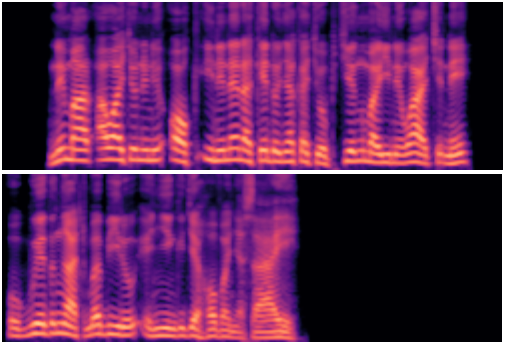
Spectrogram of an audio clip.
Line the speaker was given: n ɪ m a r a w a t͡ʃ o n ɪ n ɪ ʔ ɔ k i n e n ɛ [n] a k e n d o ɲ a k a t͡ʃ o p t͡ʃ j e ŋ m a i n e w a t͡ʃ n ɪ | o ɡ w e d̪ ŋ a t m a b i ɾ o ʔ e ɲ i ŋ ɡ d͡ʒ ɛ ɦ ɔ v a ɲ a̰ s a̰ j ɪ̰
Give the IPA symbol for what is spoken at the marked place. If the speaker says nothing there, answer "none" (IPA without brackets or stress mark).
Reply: n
